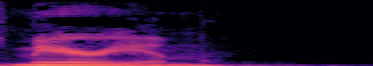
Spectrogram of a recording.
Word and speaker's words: Miriam: With few exceptions, Miriam, which is more accurate pronunciation of Mary.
